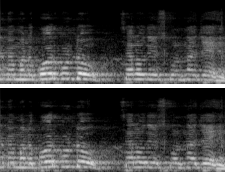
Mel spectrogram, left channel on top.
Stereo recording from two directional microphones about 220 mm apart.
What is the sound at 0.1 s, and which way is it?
A man's voice, 50° right (ahead or behind).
